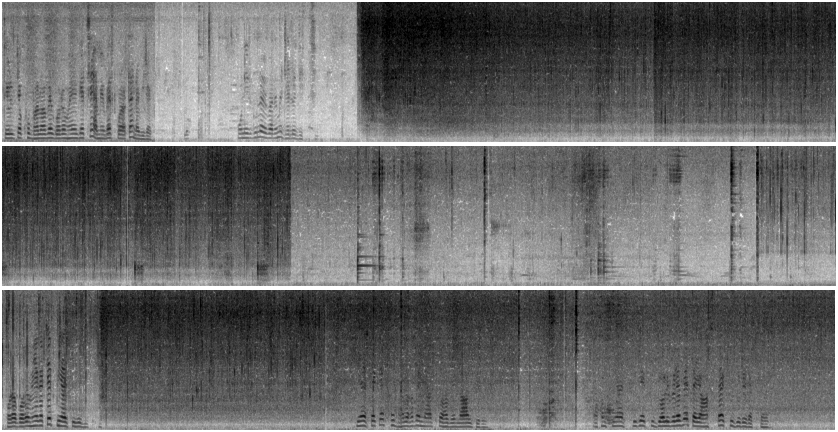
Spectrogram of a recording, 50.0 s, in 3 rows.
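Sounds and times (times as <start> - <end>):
food sizzling in hot oil: 7.1 - 29.6, 31.8 - 50.0
metal spatula stirring: 19.2 - 20.0, 20.9 - 22.3, 23.8 - 25.3, 28.0 - 29.0, 44.1 - 45.8
metal clinks and scrapes: 28.0 - 30.4.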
